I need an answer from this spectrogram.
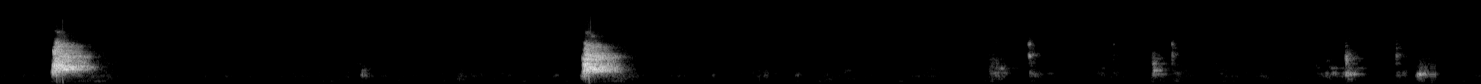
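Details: Six-week-old blenheim Cavalier King Charles Spaniel puppies from a small litter born November 14, 2022, in a home puppy pen: two sharp single barks about five seconds apart, then faint soft squeaks and small noises.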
